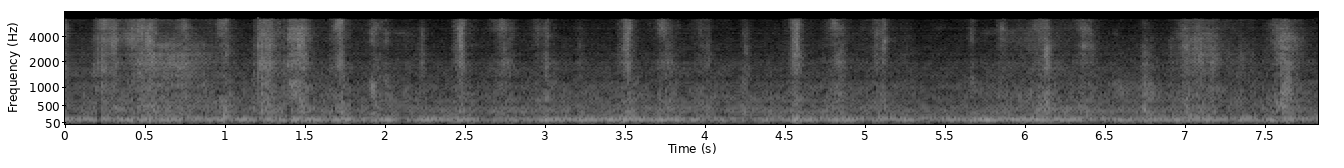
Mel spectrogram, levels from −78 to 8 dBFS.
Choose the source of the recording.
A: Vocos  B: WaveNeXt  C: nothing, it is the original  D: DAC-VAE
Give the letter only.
A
